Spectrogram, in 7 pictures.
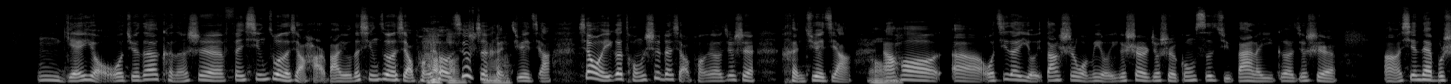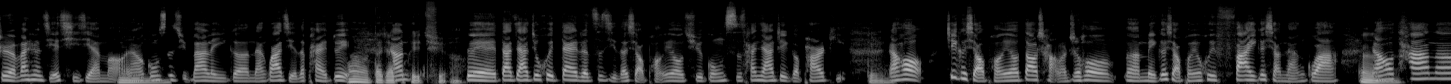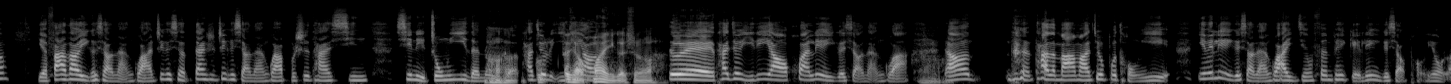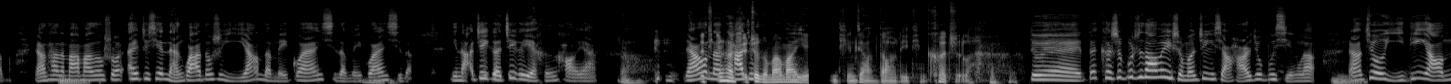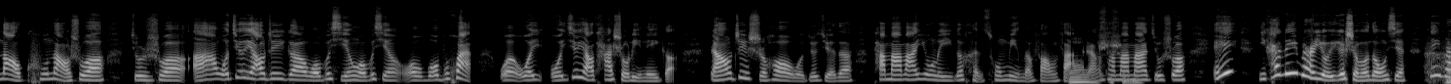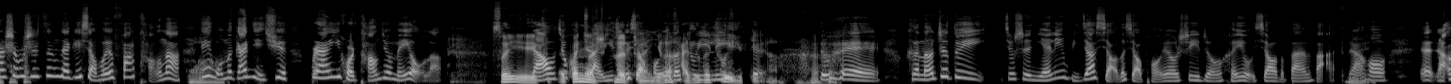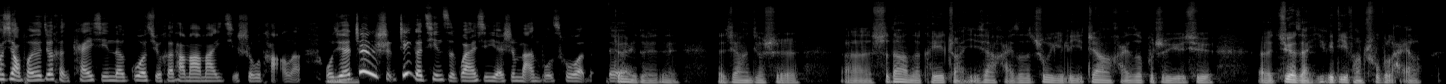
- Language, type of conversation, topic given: Chinese, podcast, 在忙碌的生活中，如何维持良好的亲子关系？
- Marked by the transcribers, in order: laugh; laughing while speaking: "小朋友"; laugh; chuckle; throat clearing; laugh; laugh; laugh; laughing while speaking: "对"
